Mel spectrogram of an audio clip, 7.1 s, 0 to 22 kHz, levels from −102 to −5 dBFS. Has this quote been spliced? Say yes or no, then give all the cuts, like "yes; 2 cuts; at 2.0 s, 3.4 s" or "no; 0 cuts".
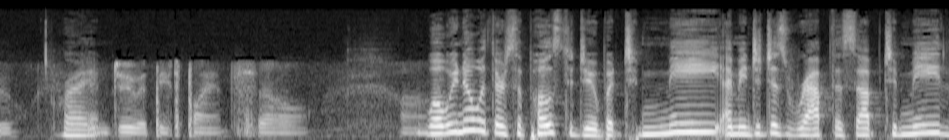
no; 0 cuts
